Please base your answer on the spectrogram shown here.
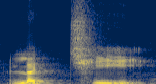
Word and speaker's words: लच्छी: लच्छी आधा छ, लच्छी संसत्तमणो आधा ता पूरा ता, संसत्तमणो, लच्छी संसत्तमणो, लच्छी संसत्तमणो।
